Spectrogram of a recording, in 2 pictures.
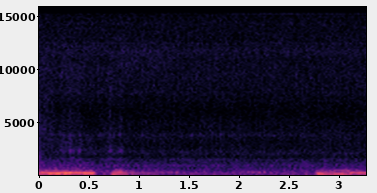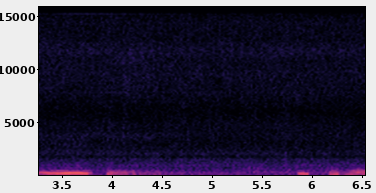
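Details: Snoring: loud, buzzing snores about 19 times a minute, with quiet pauses between breaths, from a sleeping cat named Ai, a formerly stray cat.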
